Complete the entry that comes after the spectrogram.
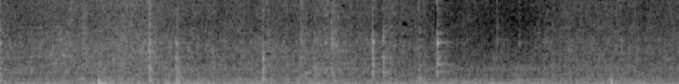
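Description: Diced potatoes frying in ghee in an aluminium pressure cooker, a faint steady sizzle, while a steel ladle stirs them and clinks and scrapes against the pot. The clinks come several times and stop after about four and a half seconds, leaving the sizzle.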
